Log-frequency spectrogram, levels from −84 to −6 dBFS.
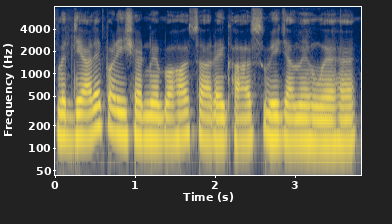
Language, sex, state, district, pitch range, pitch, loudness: Hindi, male, Jharkhand, Garhwa, 125-145 Hz, 135 Hz, -14 LUFS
